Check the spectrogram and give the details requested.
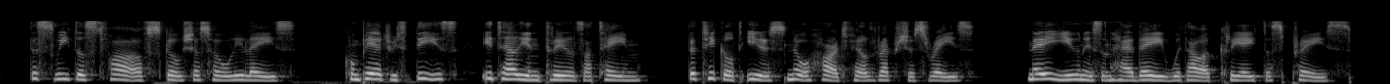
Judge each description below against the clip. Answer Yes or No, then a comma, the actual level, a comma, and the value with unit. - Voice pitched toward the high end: Yes, high, 200 Hz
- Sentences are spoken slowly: Yes, slow, 125 wpm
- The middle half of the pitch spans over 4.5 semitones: No, average, 3.4 semitones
